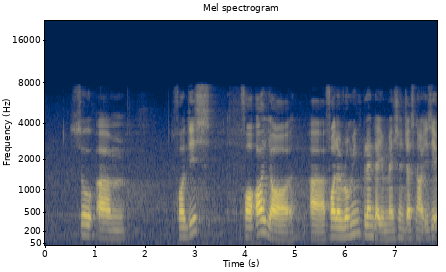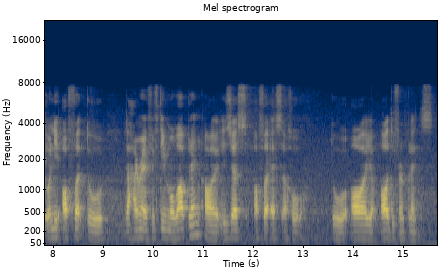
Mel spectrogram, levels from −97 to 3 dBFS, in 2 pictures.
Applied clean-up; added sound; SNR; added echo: none; none; none; none.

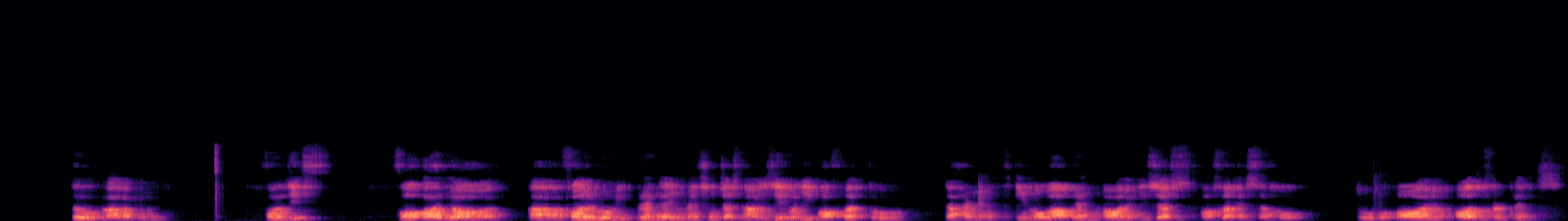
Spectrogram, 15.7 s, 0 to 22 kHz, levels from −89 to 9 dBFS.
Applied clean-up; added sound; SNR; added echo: neural mask model DeepFilterNet 3.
